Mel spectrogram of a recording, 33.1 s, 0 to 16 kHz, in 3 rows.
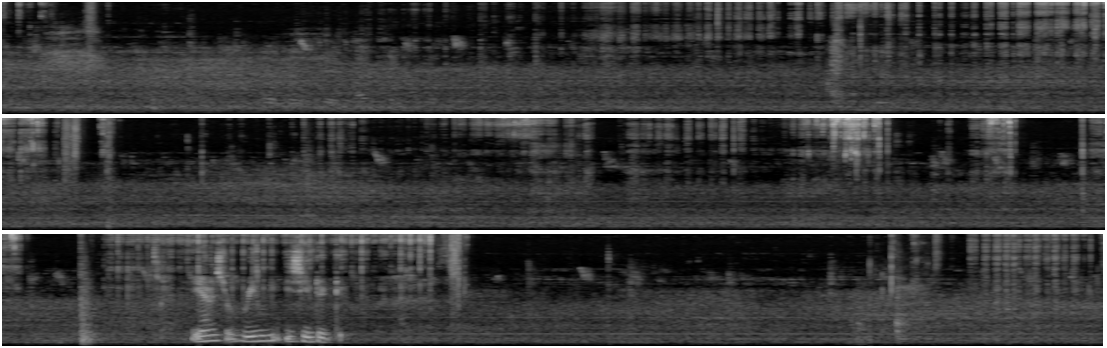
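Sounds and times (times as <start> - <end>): low room hum: 0.0 - 33.0
pencil sketching on paper: 3.8 - 11.9, 13.8 - 19.3, 23.1 - 24.4, 31.7 - 33.0.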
